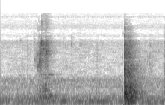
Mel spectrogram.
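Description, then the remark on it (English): Someone drinking a can of Bang energy drink, Rainbow Unicorn flavor: a soft, airy sip is followed about a second later by a single loud, sharp wet gulp. No one speaks over the quiet background. “Just want to take a quick water break.”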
